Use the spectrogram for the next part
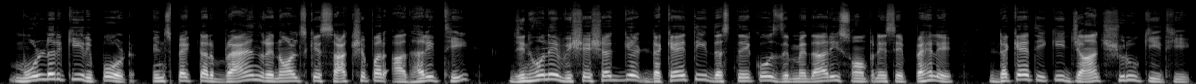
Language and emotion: Hindi, neutral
